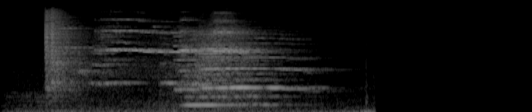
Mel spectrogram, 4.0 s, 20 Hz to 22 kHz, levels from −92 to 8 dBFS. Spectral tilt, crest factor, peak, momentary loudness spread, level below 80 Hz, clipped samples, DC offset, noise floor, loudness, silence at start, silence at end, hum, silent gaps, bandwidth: 0 dB/octave; 18 dB; -26 dBFS; 13 LU; -70 dBFS; under 0.1%; under 0.1%; under -90 dBFS; -40 LUFS; 0.15 s; 1.2 s; none; none; 16 kHz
